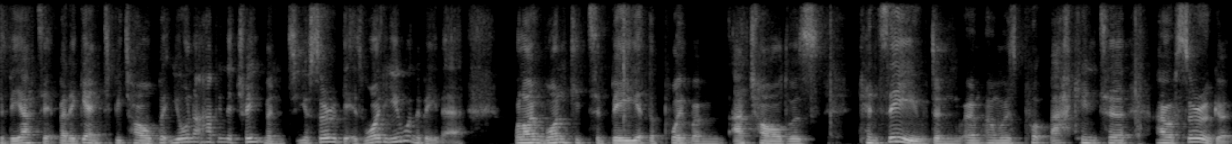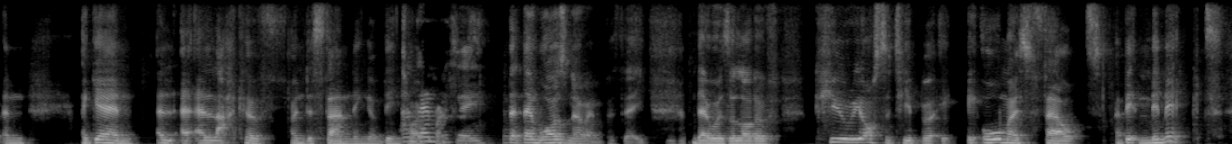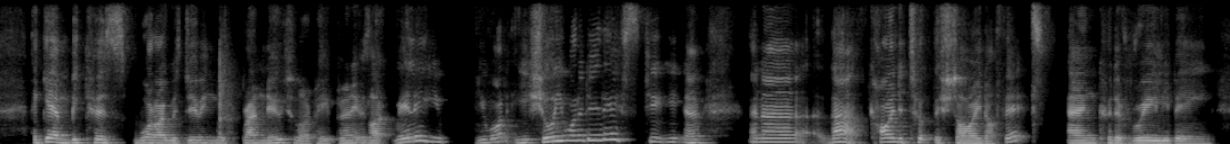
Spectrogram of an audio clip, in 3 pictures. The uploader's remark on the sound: one of our original zoom conversations broadcast in 2022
